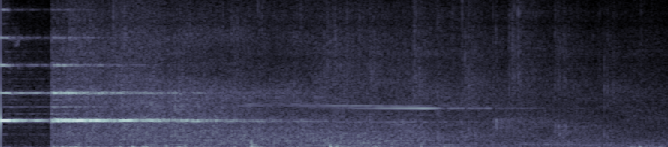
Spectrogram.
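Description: A sharp high ringing tone at the start, then an audience applauding, the clapping fading away over about three seconds.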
